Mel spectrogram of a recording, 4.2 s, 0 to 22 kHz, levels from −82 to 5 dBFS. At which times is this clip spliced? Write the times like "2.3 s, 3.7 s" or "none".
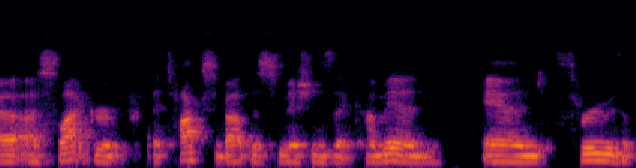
1.1 s, 3.0 s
